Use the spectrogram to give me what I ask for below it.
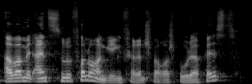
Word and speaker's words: Ferencváros: Ferencváros, du kannst es besser aussprechen. – Ferencváros, ja.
